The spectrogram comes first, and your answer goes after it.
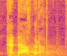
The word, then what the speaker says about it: Kadabra: Have you heard a word called 'ABRA KADABRA', used by magicians? From the word 'ABRA KADABRA' only.. ..he has chosen the name 'KADABRA'.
